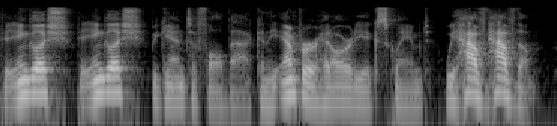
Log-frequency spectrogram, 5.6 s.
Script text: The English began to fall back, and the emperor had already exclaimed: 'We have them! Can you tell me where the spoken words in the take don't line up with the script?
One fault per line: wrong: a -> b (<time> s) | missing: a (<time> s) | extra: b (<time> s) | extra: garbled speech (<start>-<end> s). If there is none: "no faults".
extra: the English (0.8 s)
extra: have (4.9 s)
